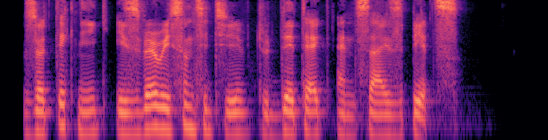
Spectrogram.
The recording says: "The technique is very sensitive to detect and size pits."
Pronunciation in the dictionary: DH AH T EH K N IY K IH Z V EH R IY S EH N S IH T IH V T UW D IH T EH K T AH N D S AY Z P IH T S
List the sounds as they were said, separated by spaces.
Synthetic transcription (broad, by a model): DH AH T EH K N IY K IH Z V EH R IY S EH N S IH T IH V T UW D IH T EH K T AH N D S AY Z B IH T S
